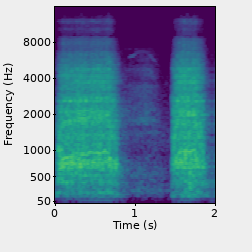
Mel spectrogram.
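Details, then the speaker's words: Walker zero-turn mower implement-mount linear actuator bench-tested on a battery through thin jumper leads that overheat under the current draw: two crisp bursts of steady motor whir without grinding; the actuator works. "all right it does kind of work with these they're just gonna almost melt in my hands"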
